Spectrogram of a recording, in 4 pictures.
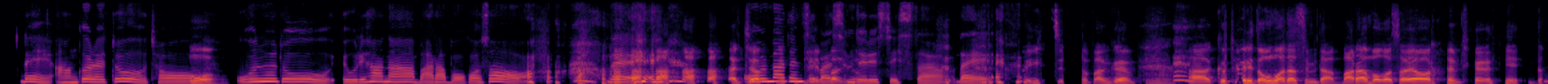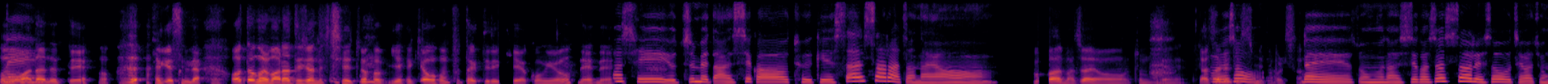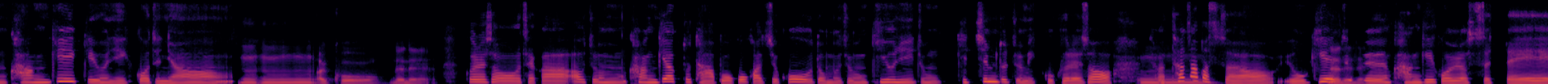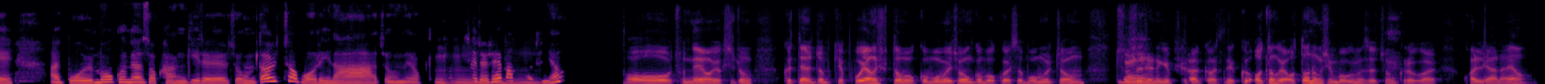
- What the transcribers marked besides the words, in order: tapping; laugh; laughing while speaking: "네"; laugh; laughing while speaking: "저기 네 방금 여기 저 방금"; laugh; laughing while speaking: "라는 표현이 너무 와닿는데요"; laughing while speaking: "드셨는지 좀 예 경험 부탁드릴게요. 공유 네네"; laugh; laugh; other background noise; in English: "서치를"
- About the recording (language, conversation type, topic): Korean, podcast, 실패한 요리 경험을 하나 들려주실 수 있나요?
